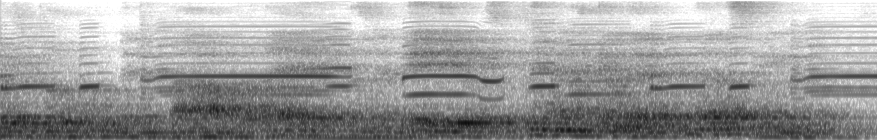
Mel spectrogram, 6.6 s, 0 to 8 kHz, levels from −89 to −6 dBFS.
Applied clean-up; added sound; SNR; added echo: none; Harmonica; 10 dB; reverberation time 2.1 s.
